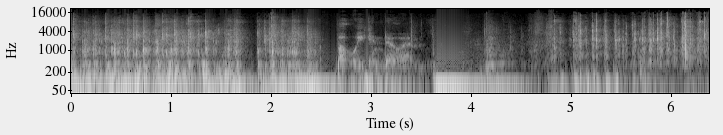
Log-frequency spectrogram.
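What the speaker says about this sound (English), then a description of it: "I'm kind of done with the keyboards for now." ASMR typing on computer keyboards: dense, rapid clicking and tapping of keys that pauses briefly midway, close and crisp, with soft whispered talk between the keystrokes.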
